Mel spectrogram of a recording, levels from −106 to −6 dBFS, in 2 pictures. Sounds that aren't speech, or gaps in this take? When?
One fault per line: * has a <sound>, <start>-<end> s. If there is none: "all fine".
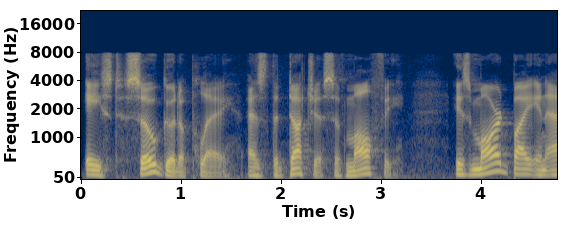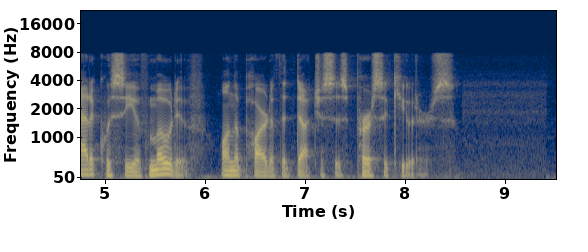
all fine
